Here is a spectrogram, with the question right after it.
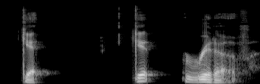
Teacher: We see the T in get is a stop T.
